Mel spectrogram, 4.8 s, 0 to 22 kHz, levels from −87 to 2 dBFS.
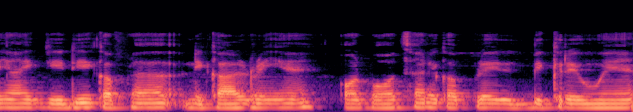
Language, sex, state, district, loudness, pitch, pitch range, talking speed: Hindi, male, Odisha, Sambalpur, -18 LUFS, 115 Hz, 110-115 Hz, 175 wpm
